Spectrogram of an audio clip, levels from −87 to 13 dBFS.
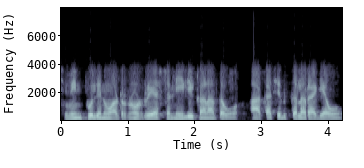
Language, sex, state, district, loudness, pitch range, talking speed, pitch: Kannada, male, Karnataka, Dharwad, -17 LUFS, 95-100 Hz, 155 wpm, 95 Hz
